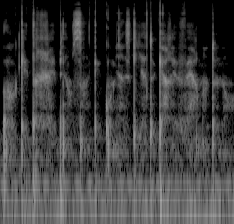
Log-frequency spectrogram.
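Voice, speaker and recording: Whispering woman, ASMR doctor roleplay. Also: normal speed. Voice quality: soft breathy whisper. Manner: patient, methodical, repeating instructions and questions. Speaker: ASMR performer playing a doctor examining a robot.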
